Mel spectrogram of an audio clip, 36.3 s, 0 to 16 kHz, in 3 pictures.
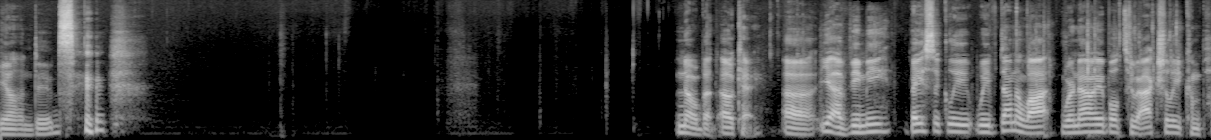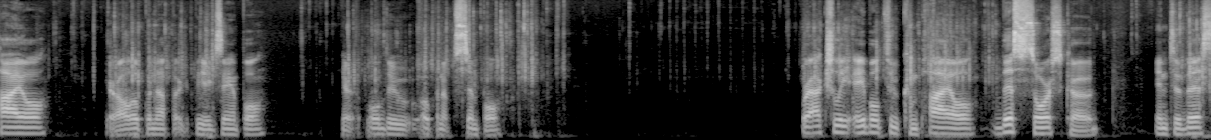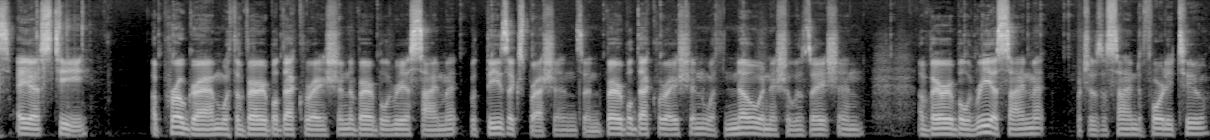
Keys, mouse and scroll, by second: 7.0 right click, 7.7 click, 7.9 click, 9.5-10.4 scroll up 1, 10.4 ctrl+s.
